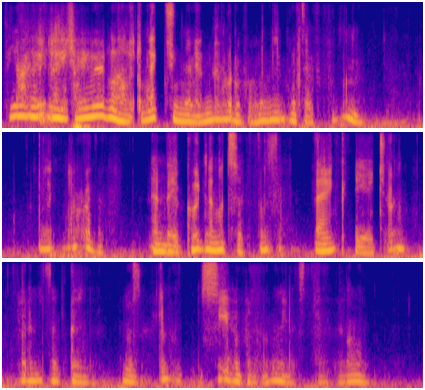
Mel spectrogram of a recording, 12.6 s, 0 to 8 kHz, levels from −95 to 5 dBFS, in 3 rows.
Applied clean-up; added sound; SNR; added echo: neural diffusion model UNIVERSE++.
